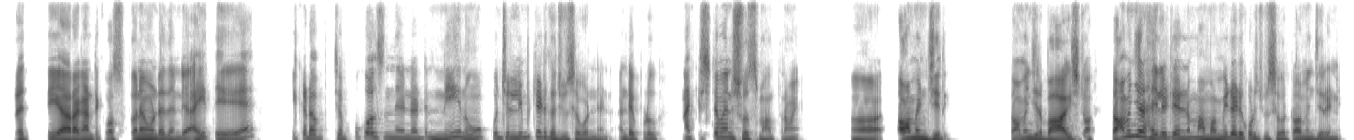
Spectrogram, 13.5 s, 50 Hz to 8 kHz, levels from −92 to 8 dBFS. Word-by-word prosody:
ప్రతి 150 +3 -2
అరగంటకి 170 +4 +4
వస్తూనే 165 +4 0
ఉండేదండి. 145 -4 -1
అయితే 230 +5 -2 0.7
ఇక్కడ 225 +3 -3 0.3
చెప్పుకోవాల్సిందేంటంటే 225 -1 -5 0.2
నేను 245 -5 -2 0.2
కొంచెం 240 0 -5
లిమిటెడ్‌గా 260 -3 -2
చూసేవాడిని 120 -3 -4
అండి. - - -19
అంటే 150 +2 -1
ఇప్పుడు 150 -1 -8 0.3
నాకు 200 - -1
ఇష్టమైన 250 +2 -1
షోస్ 165 -5 -1
మాత్రమే 110 -1 -9 0.6
ఆహ్, 130 0 +1 0.2
Tom 210 +4 +7
and 185 - +2
Jerry, 120 -4 -1 0.6
Tom 170 +3 -2
and 205 - -1
Jerry 175 -4 -1
బా 145 - +7 0.2
ఇష్టం. 145 0 -2 0.2
టామ్ 180 - +7
అండ్ 315 - +1
జెర్రీ 295 -4 +7
హైలైటెంటంటే 225 -1 +2
మా 205 - +3
మమ్మీ 190 +8 +1
డ్యాడీ 230 0 +4
కూడా 215 -4 -3
చూసేవాళ్ళు 135 -7 -3
టామ్ 120 - +1
అండ్ 120 - -3
జెర్రీ‌ని. - - -4
185 Hz, 175 wpm, -26 LUFS, 150-225 Hz, 0.7 s, టామ్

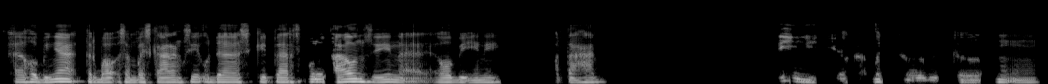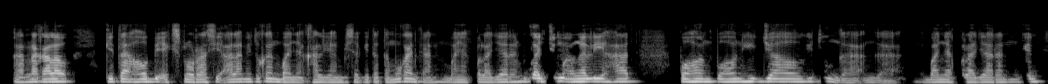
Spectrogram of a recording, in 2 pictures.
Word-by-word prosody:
eee, 110 0 -3
hobinya 110 +3 +1 0.2
terbawa 105 -4 -3
sampai 105 0 -3
sekarang 105 +1 -3
sih, 115 - -4
udah 110 0 -2 0.2
sekitar 110 -2 -4
10 120 -2 -4
tahun 120 +4 +3
sih, 105 0 -3
nah 100 - -6 0.3
hobi 105 0 -2
ini 100 +1 -5 0.7
bertahan. 105 +1 -7 1.8
Iya, 130 - -8
Kak, - - -20
betul 105 - -10 0.2
betul. 100 0 -12 0.3
Mhm. 105 -3 -7 0.4
Karena 115 +2 +2
kalau 130 +1 +9 0.4
kita 130 0 +3
hobi 125 +2 +4
eksplorasi 115 -1 +1
alam 120 +1 +2
itu 130 +1 -2
kan, 135 -1 +4
banyak 105 -1 0
hal 110 - 0
yang 105 0 0
bisa 105 +2 -3
kita 105 -1 -3
temukan, 125 +6 +2
kan? 100 0 -4 0.2
Banyak 105 0 -2
pelajaran. 115 +2 0
Bukan 145 +3 +6
cuma 150 -1 +4
ngelihat 130 -1 +5 0.5
pohon-pohon 130 0 +5
hijau 130 0 +3
gitu, 135 0 -5
enggak 90 -4 -5
enggak. 90 -5 -9 0.4
Banyak 110 -1 -1
pelajaran 110 0 -2
mungkin 120 +4 -5
110 Hz, 135 wpm, -23 LUFS, 105-130 Hz, 1.8 s, kalau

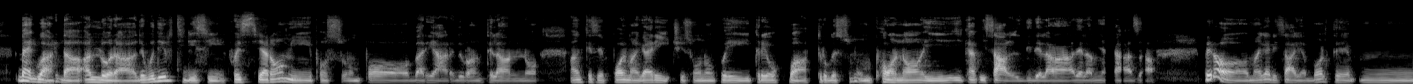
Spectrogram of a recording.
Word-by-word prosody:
Beh, - - +6
guarda, 85 -1 +4
allora 90 -6 +4
devo 105 +8 +4
dirti 175 +2 +3
di 95 - +2
sì. 85 -1 -3
Questi 115 -1 +1
aromi 105 -4 +3
possono 90 0 -9
un 90 0 -6
po' 90 -2 -4
variare - - -4
durante 90 0 -8
l'anno, 85 -1 -4 0.3
anche 105 +2 -2
se 100 -3 -4
poi, 105 +4 +2
magari, 95 -1 0
ci - - -9
sono 90 0 -3
quei 90 0 -1
3 - - -1
o 95 -1 -1
4 85 0 -1
che - - 0
sono - - -8
un 90 +1 -2
po', 105 +3 +4
no, 95 0 +1
i 90 +2 0
i 100 - -1
capisaldi 95 -4 +1
della 85 -1 -1
della 95 -2 -4
mia 95 0 -13
casa. - - -6 0.4
Però, 90 0 +4
magari, 100 +3 -3
sai, 90 -1 -2
a 90 - -9
volte, 100 -2 -5
mhmm, 95 -2 -7
95 Hz, 185 wpm, -23 LUFS, 90-100 Hz, 0.4 s, Beh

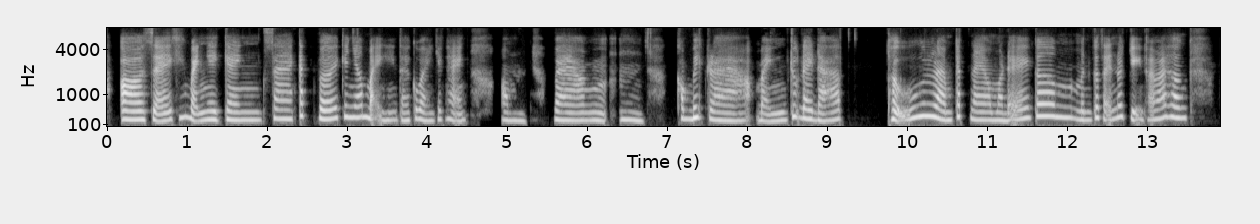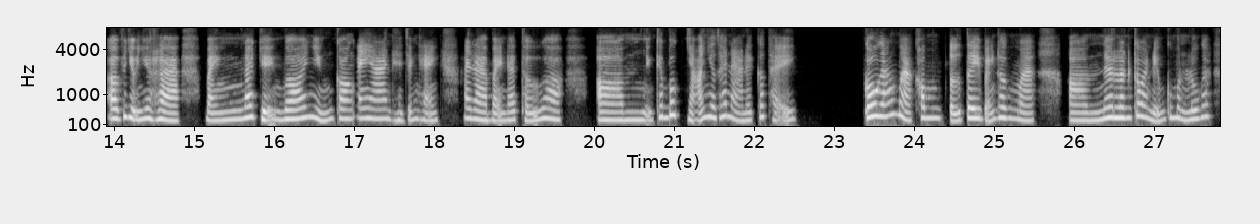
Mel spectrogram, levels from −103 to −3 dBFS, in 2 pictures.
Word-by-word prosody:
ờ, 255 -1 +7
sẽ 230 0 +1
khiến 320 +4 -4
bạn 235 -3 +2
ngày 255 -1 +1
càng 240 -1 0
xa 275 -1 -1
cách 370 - +1
với 280 +1 +3
cái 335 +2 -2
nhóm 325 0 +1
bạn 235 - 0
hiện 235 +1 -6
tại 235 -1 -4
của 280 - -4
bạn 225 -4 -2
chẳng 260 +2 -7
hạn. 235 -4 -4 0.4
Ờm, 235 -2 -4 0.5
và 235 -2 +1
ừm, 235 -1 -2 0.2
ừm, 250 -3 -2 0.4
không 280 -3 -2
biết 315 0 +1
là 230 -3 -1
bạn 230 0 -3
trước 350 +1 -1
đây 285 -3 +3
đã 235 +2 -1 0.6
thử 335 +5 +3
làm 280 -9 +3
cách 345 +4 -1
nào 245 -2 -1
mà 235 0 0
để 275 +6 -2
có 360 0 +4 0.3
mình 245 -1 -3
có 315 - 0
thể - - -3
nói 330 +4 -1
chuyện 260 -6 -2
thoải 255 +1 -5
mái 300 +4 0
hơn? 315 -2 +1 0.4
Ờ, 285 0 +4
ví 345 - +2
dụ 285 -5 +4
như 275 +3 +2
là 235 -4 +5 0.3
bạn 240 +3 0
nói 320 +3 +5
chuyện 255 -1 +2
với 275 +3 +4
những 275 -6 -1
con 280 0 +1
AI 295 -2 +1
nè 255 -5 -7
chẳng 265 +2 -5
hạn, 230 -2 -3 0.3
hay 295 -1 +1
là 250 -3 +2
bạn 230 -1 -1
đã 240 +1 -1
thử, 235 +3 -1
ờ, 275 -3 +2 0.4
ờm, 245 0 +1
những 235 - -5
cái 335 - -1
bước 390 +4 +2
nhỏ 235 - -1
như 335 -1 +1
thế 345 +3 -1
nào 265 -10 -2
để 230 +1 -2
có 340 +8 -4
thể 250 +2 -5 0.9
cố 335 +4 +8
gắng 365 +1 +3
mà 335 -10 +4
không 305 -1 -1
tự 225 0 +2
ti 295 +4 +4
bản 260 -1 -4
thân 300 -3 -1
mà, 230 -2 -1 0.4
ờ, 235 -1 0
nêu 255 +8 +2
lên 315 0 +4
cái 365 +3 +1
quan 325 -5 0
điểm 225 0 -2
của 315 - -4
mình 310 -4 0
luôn 265 +5 0
á. 340 - -2
260 Hz, 205 wpm, -20 LUFS, 235-305 Hz, 0.9 s, cố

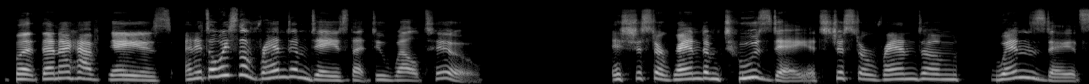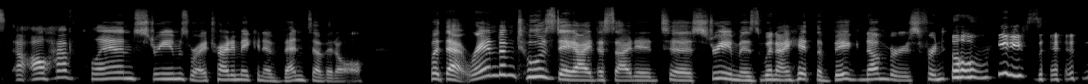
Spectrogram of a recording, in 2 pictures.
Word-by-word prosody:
But 235 -3 +3
then 260 +2 +4
I 290 +1 +6
have 260 -6 +2
days 205 -5 +4
and 235 - -4
it's 295 +4 -2
always 425 +5 +2
the 425 -10 0
random 330 +1 -1
days 195 -4 +1
that 190 -2 -5
do 210 +2 -9
well 190 -2 -5
too. - - -7 1.3
It's 235 +2 -2
just 280 +1 -4
a 260 -4 +1
random 255 +2 +4
Tuesday, 250 - -1
it's 170 - -4
just 280 -1 -3
a 245 -2 -5
random 240 -1 -2 0.3
Wednesday. 235 - -2
It's 160 - -9
I'll 225 - -7
I'll 260 +2 0
have 320 +3 -5 0.2
planned 270 +2 0
streams 250 -1 -2
where 190 - -7
I 170 - -1
try 215 +4 0
to 215 - -1
make 215 -2 -3
an 195 - -9
event 170 +5 -6
of 155 -4 -7
it 150 - -11
all, 140 - -12 0.6
but 260 -2 -2
that 245 - +5
random 410 +7 +5
Tuesday 310 - +2
I 195 -1 +4
decided 185 -2 -4
to 185 -4 -3
stream 245 - +2
is 185 -1 -4
when 220 +1 -1
I 200 -1 +4
hit 245 +4 -1
the 210 - -7
big 220 +6 -1
numbers 225 -5 -3
for 235 -3 -6 0.2
no 320 -1 +1
reason. 270 - +4
235 Hz, 165 wpm, -22 LUFS, 200-280 Hz, 1.3 s, I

